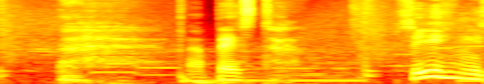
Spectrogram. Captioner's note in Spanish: suspiro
